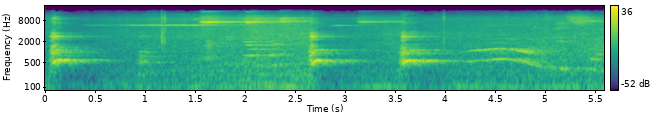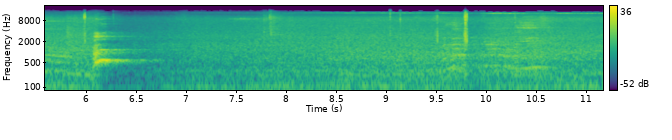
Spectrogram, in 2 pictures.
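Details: English Cocker Spaniels Moving and Luize, aged nearly 13 years and nearly 9 months, romping on a bed; sharp, bright barks burst out at irregular intervals over the first six seconds, with a gliding whine-like tone and voices between them.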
